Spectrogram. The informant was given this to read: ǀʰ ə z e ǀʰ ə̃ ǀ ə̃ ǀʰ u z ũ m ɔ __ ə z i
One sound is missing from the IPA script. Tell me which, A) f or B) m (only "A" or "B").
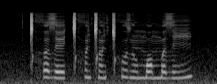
B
